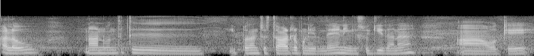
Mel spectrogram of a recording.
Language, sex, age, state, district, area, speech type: Tamil, male, 18-30, Tamil Nadu, Salem, urban, spontaneous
